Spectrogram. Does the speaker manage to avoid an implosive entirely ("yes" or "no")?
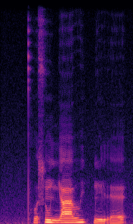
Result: yes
